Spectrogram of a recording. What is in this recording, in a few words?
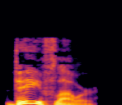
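"dayflower", English, British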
